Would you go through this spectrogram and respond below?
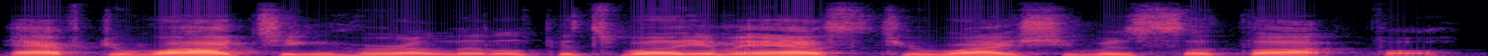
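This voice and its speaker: A woman's voice: fairly low pitch, lively intonation, brisk, vocal fry, darkish tone, faint music behind. A woman reading scripted literary narration for an audiobook.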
